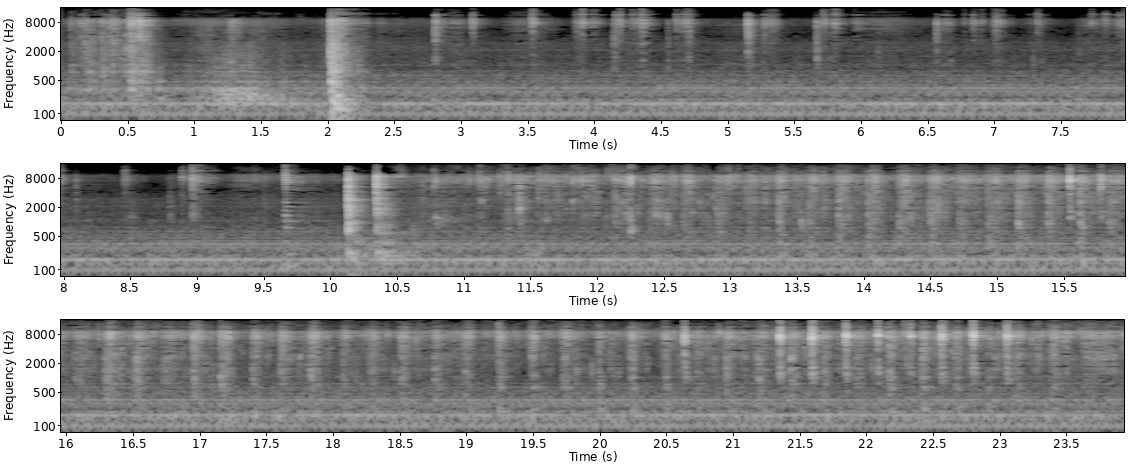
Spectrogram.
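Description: A hand whisk beating dessert batter in a bowl: faint, sparse metallic clicks and taps that grow denser and sharper toward the end, with no talking.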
